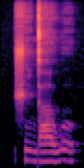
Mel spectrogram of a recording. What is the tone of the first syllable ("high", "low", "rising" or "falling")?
low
